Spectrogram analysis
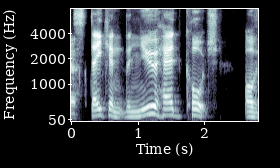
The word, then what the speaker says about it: Steichen: say his name yet is it Shane steigen steichen is correct yeah stake in the new head coach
